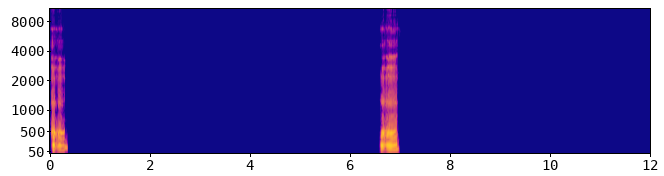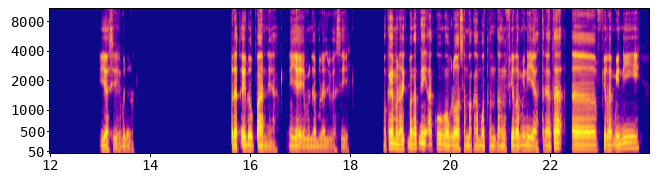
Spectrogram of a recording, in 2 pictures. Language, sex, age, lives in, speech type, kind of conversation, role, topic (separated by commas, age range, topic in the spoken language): Indonesian, male, 30-34, Indonesia, conversation, podcast, host, Film apa yang paling berkesan buat kamu, dan kenapa?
